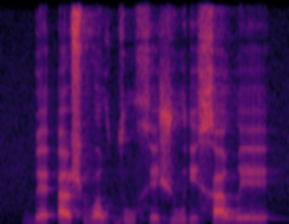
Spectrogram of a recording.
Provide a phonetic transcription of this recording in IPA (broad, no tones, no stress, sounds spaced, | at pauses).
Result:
ɡ͡b ɛ ʔ a ʂ β ʌ w d u x e ʒ u ɾʲ e x a w e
